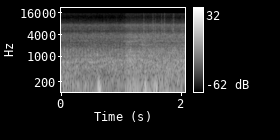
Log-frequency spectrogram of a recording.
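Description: Low, steady background rumble with two soft, low thumps, about half a second and a second and a half in.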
